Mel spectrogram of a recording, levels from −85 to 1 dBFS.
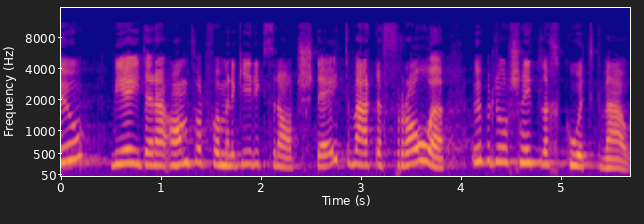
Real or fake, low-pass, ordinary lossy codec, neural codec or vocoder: real; 14.4 kHz; MP3, 48 kbps; none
